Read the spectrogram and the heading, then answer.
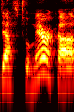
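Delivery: ordinary talk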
